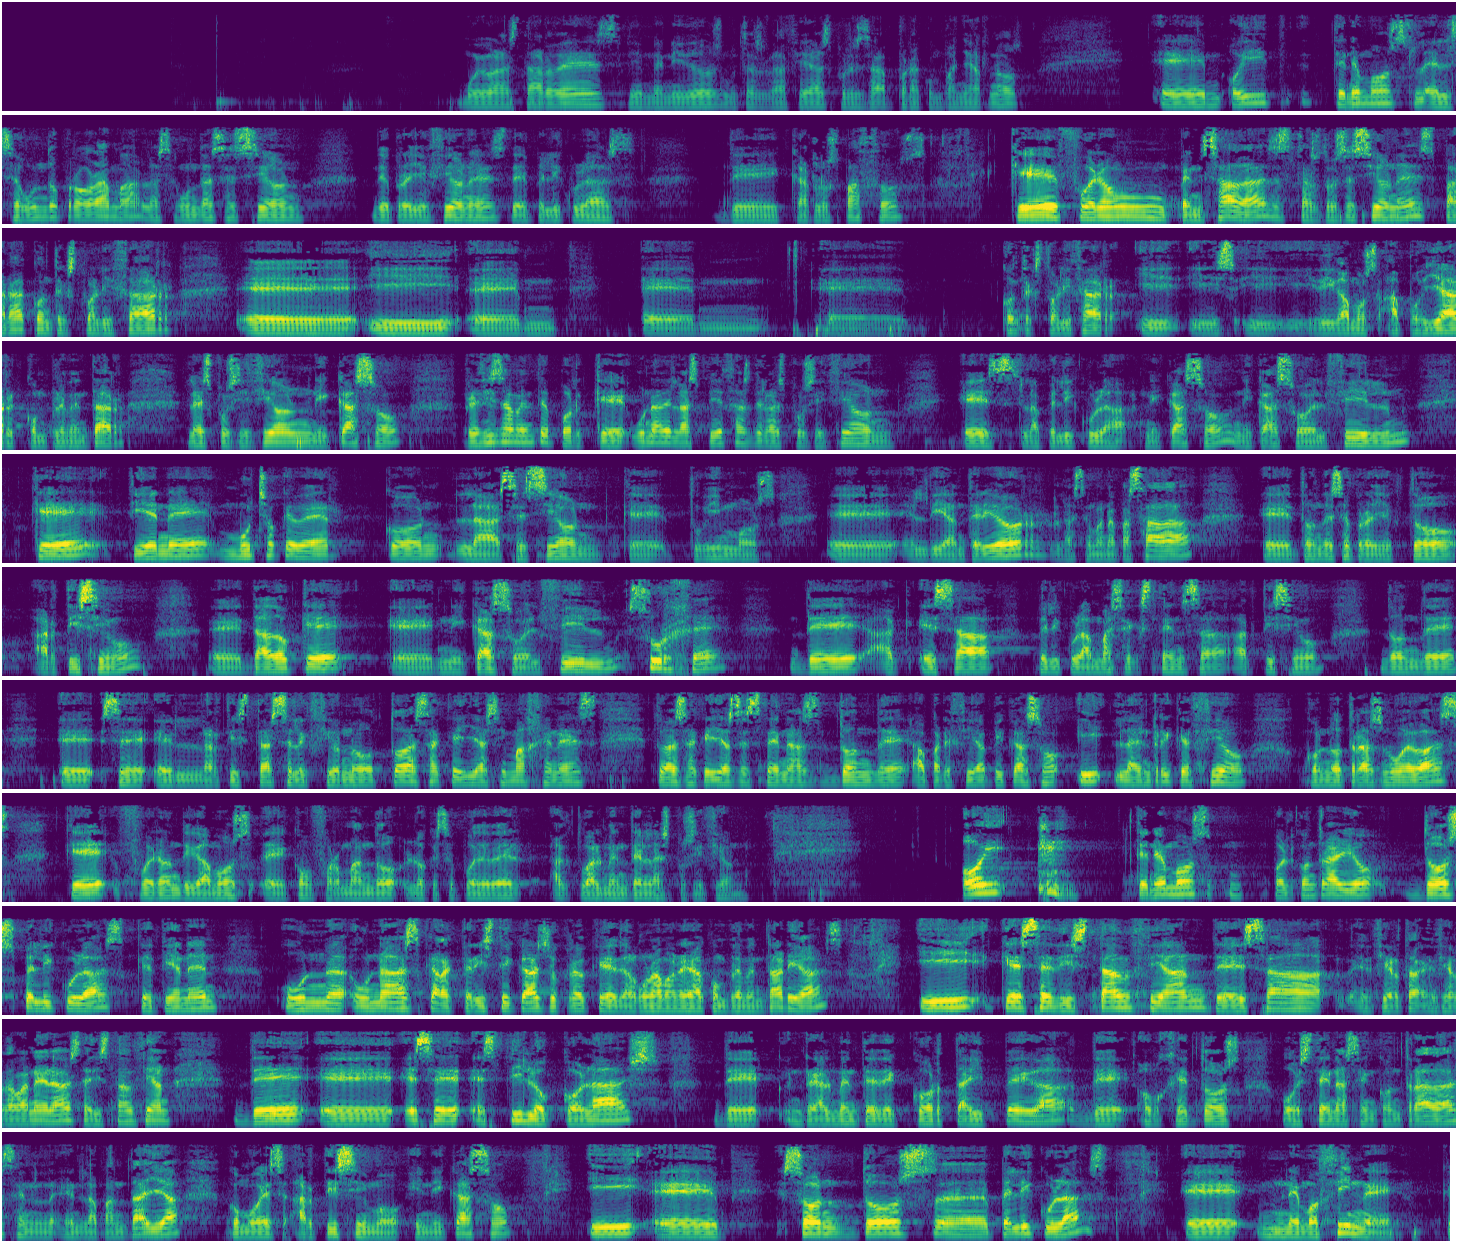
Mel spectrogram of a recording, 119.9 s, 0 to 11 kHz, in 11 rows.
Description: SESIONES DE CINE COMENTADAS
27 Enero 2026 18:30 h Auditorio del CGAC Coordinación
